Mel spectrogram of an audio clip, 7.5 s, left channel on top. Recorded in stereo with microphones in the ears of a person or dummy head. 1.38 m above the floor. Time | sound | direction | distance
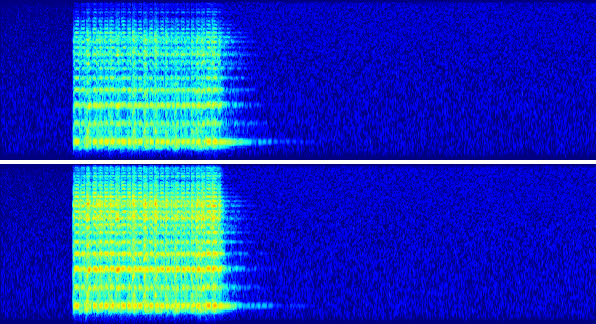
0.9 | a violin | 50° right (ahead or behind) | 0.5 m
